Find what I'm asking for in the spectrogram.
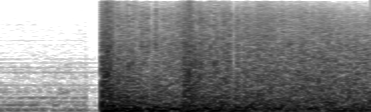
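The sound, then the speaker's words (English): Israeli air strikes explode over the Gaza Strip. After a brief quiet moment, a sudden, very loud blast breaks in, and a heavy, continuous roar with a deep rumble carries on until the end. “Tonight, the Israeli Air Force lighting up the sky, pounding the Gaza Strip.”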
